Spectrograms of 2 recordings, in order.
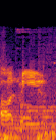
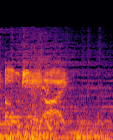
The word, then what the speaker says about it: Onmyoji: On Miyu. Oh, I'm pronouncing that wrong. Onmyoji.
